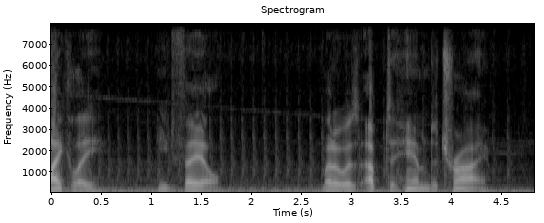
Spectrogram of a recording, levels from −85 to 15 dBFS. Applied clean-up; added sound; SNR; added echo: none; Engine; 12 dB; none.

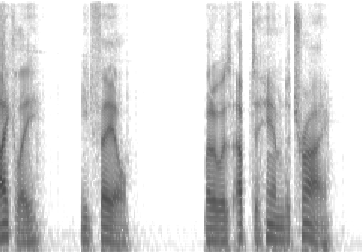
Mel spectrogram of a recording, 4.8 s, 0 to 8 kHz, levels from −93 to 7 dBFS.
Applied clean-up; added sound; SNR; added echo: neural mask model RNNoise.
